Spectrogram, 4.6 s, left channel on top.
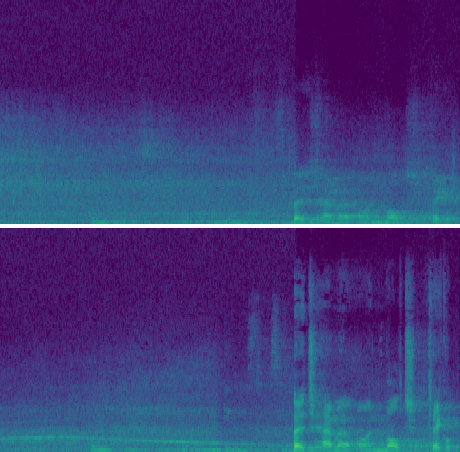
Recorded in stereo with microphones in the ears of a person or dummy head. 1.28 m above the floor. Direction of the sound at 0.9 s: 35° right (ahead or behind).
